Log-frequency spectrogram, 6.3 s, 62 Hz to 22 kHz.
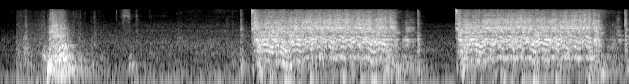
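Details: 1959 Ford Galaxie Fairlane 500, off the road since 2010, first start attempt before fuel was added, with the carburetor stuck. Two long cranking spells of about 1.5 seconds each; the starter spins hard but the engine never catches: no fuel, no start.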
